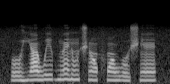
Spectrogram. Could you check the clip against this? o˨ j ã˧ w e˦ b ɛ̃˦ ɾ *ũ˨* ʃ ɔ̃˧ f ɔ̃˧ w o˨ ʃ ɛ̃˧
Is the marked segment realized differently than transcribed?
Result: yes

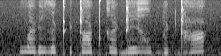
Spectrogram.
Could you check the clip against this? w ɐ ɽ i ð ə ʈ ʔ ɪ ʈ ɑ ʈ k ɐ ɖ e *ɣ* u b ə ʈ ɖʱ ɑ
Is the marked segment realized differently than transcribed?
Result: no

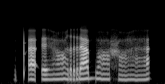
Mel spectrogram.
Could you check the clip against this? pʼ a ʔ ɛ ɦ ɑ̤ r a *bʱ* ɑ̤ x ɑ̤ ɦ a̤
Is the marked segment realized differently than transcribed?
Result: no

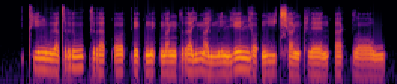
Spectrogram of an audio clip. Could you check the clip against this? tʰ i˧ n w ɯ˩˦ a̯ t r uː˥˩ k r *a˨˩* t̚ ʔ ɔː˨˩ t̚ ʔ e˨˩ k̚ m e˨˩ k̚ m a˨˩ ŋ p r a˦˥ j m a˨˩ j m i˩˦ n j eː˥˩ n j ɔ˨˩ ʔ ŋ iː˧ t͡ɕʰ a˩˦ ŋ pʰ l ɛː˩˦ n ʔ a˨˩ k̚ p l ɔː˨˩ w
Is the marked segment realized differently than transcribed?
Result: no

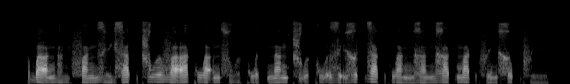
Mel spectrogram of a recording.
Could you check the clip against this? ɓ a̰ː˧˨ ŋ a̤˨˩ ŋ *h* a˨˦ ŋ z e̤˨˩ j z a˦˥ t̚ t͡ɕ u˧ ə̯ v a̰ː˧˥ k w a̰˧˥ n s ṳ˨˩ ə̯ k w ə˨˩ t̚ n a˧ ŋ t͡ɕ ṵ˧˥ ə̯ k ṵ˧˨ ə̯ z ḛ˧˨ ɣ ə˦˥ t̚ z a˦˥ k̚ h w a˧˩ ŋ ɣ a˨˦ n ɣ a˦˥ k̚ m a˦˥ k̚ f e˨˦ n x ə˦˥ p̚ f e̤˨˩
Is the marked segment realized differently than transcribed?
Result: yes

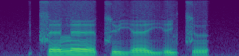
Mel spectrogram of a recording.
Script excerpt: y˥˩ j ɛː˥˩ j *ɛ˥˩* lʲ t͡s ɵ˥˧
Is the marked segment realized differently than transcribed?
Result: yes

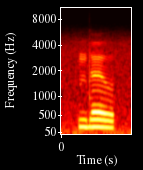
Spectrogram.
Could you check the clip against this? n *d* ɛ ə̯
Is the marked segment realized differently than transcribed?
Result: no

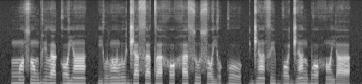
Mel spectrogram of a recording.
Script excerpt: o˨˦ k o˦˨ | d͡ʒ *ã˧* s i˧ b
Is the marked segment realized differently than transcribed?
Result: no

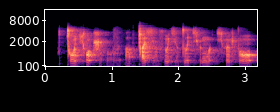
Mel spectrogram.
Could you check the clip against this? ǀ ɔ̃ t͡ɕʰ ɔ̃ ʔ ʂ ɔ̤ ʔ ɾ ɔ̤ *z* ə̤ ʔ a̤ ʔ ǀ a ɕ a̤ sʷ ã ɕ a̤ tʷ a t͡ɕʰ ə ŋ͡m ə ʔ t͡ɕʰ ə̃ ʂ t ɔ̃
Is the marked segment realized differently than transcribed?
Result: no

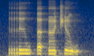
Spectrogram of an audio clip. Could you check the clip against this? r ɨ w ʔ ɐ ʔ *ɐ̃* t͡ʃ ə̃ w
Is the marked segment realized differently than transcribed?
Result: no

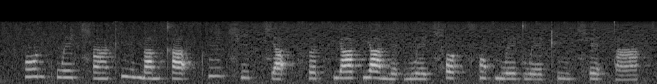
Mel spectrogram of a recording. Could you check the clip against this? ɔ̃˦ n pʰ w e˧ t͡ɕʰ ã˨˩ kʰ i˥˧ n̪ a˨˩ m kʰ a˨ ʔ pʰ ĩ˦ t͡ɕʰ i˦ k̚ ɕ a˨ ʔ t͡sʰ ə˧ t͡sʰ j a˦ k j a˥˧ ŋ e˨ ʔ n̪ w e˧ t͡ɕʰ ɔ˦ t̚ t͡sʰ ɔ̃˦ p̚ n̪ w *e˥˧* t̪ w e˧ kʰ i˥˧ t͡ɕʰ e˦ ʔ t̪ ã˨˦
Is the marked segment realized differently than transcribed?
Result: yes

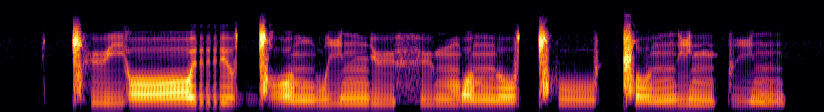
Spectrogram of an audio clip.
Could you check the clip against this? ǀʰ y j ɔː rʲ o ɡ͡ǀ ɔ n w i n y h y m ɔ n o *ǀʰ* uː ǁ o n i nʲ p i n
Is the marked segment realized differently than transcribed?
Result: no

